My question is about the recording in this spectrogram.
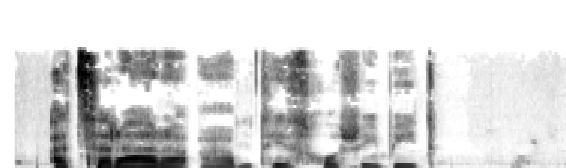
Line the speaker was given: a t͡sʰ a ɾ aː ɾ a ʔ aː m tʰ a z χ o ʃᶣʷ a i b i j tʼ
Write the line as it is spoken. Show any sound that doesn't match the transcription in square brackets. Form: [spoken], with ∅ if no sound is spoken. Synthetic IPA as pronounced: a t͡sʰ a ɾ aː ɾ a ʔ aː m tʰ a z χ o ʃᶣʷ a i b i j tʼ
